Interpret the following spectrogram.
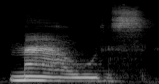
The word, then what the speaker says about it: mouths: tricky but unsurprising but mouths there's something interesting going on there the th becomes voiced slightly voiced when you make it a plural now with this and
